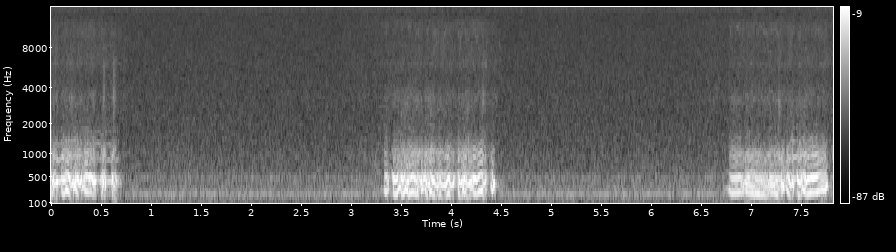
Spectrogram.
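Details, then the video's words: A cat asleep and snoring, giving three rough, throaty snores of about a second each, spaced roughly three seconds apart, with near silence between breaths. "Snoring cat"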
